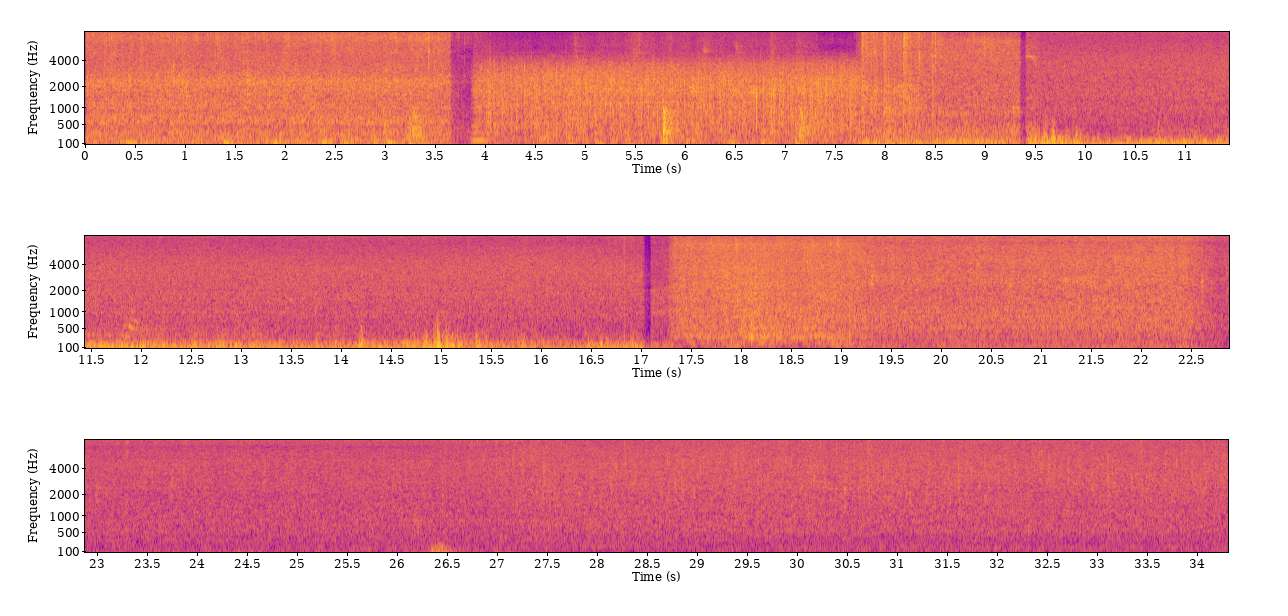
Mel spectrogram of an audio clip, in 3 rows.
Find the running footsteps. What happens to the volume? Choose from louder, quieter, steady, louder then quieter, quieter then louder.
quieter then louder.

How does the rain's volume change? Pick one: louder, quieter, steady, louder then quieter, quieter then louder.
quieter.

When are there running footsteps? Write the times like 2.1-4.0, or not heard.
2.0-8.5.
